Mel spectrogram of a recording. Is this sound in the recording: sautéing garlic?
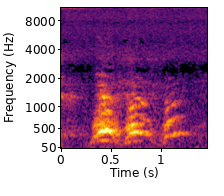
no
